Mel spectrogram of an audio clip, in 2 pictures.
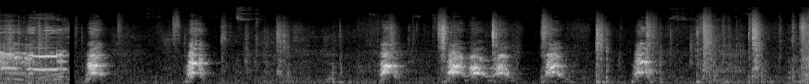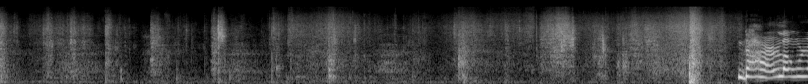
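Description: Heavy sacks thump down onto a pile.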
